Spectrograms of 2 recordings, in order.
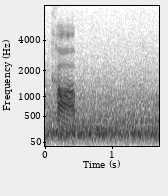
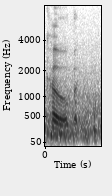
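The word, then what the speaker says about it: Cobh: We were in town today, Cobb, or Cobe, depending on how you pronounce it.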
